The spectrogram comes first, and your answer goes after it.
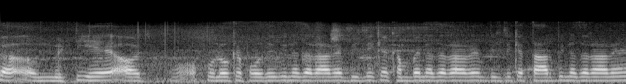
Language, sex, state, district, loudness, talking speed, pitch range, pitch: Hindi, male, Punjab, Fazilka, -15 LUFS, 260 wpm, 175-180 Hz, 180 Hz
